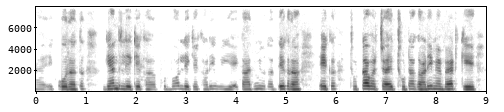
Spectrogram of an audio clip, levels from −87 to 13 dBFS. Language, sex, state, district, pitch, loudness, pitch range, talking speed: Hindi, female, Uttar Pradesh, Etah, 230 Hz, -24 LUFS, 225-245 Hz, 195 wpm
